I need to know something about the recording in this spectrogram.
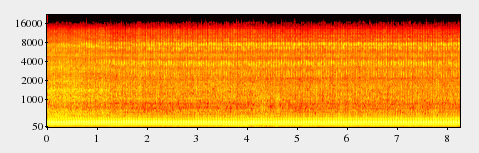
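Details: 1964 Wards Power Kraft 110 V 1250 W generator with small Briggs & Stratton single-cylinder, choke off after spark check, possible sticking float; steady even putter at constant speed, no misses; normal running.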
